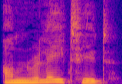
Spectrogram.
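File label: "unrelated", British English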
